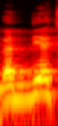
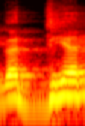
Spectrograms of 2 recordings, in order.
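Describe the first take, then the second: First: The middle cluster is a plain unaspirated 'dy'. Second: The middle cluster is an aspirated consonant sound. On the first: The speaker calls it right. "તે ગદ્ય છે" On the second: The speaker calls it wrong. "નથી"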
